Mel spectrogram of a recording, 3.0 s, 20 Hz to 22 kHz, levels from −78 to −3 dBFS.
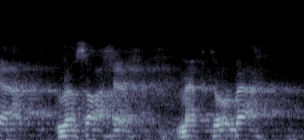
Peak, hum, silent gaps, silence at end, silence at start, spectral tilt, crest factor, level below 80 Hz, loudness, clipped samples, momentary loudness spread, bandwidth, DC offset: -14 dBFS; none; none; 0 s; 0 s; -6.5 dB/octave; 18 dB; -54 dBFS; -31 LUFS; under 0.1%; 9 LU; 7.2 kHz; under 0.1%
